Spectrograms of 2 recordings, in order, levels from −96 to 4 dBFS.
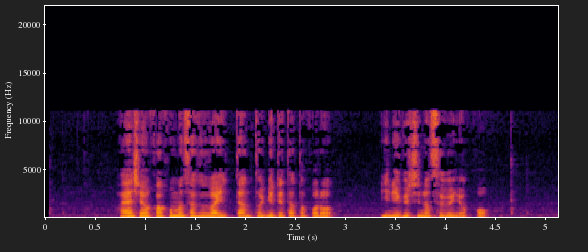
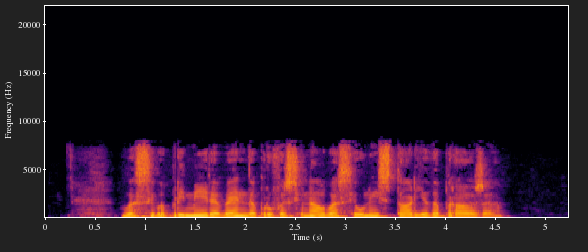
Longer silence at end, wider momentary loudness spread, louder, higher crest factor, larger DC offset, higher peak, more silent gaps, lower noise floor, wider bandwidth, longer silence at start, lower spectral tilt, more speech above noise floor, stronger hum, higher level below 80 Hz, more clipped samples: about the same, 0.7 s vs 0.65 s; first, 10 LU vs 7 LU; second, -25 LUFS vs -16 LUFS; first, 20 dB vs 14 dB; neither; second, -6 dBFS vs -2 dBFS; neither; second, -61 dBFS vs -75 dBFS; first, 11.5 kHz vs 8.2 kHz; first, 0.75 s vs 0.4 s; about the same, -5 dB/octave vs -5.5 dB/octave; second, 37 dB vs 59 dB; neither; first, -44 dBFS vs -52 dBFS; neither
